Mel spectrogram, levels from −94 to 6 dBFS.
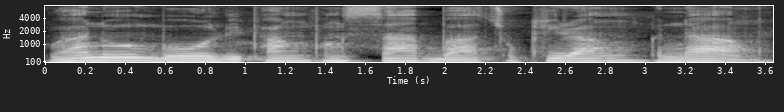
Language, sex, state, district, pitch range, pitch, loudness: Garo, male, Meghalaya, South Garo Hills, 115-130 Hz, 125 Hz, -13 LUFS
